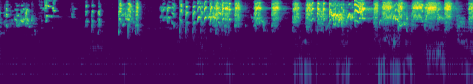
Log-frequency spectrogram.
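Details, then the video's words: Pet budgerigars with a few sparse chirps building into dense, continuous buzzy chatter threaded with thin whistled notes, loud and overlapping toward the end. "Beautiful Budgies Chirping Sounds"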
